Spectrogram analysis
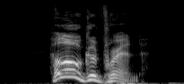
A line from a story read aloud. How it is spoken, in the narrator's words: cried Robin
